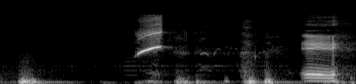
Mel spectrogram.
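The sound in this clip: A person gives a quick, sharply rising whistle. It sits among a few short, low thumps and a brief buzzy, harmonic tone near the end.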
